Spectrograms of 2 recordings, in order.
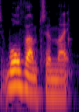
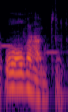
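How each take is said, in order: First: Local Wolverhampton accent. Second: Said in the usual way. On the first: Shown as a demonstration. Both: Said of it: "Local accent".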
